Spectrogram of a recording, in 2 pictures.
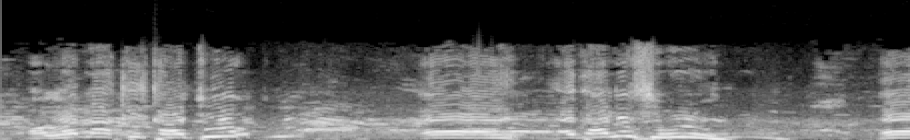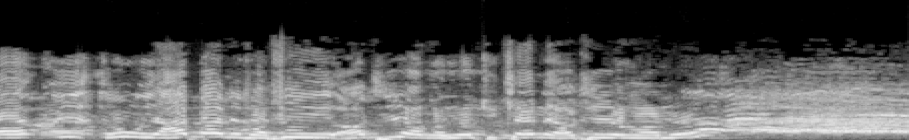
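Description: A man speaks loudly and with animation into a microphone, heard through loudspeakers.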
